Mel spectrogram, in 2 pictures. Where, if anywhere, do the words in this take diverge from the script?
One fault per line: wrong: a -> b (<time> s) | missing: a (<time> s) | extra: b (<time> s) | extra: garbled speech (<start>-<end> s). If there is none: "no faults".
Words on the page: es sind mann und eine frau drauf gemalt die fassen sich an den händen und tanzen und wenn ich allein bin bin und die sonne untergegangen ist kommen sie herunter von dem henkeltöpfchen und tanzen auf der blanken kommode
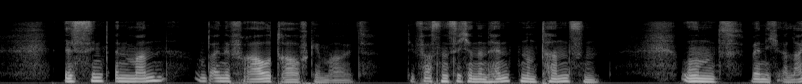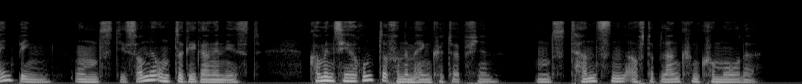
extra: ein (1.1 s)
missing: bin (8.5 s)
